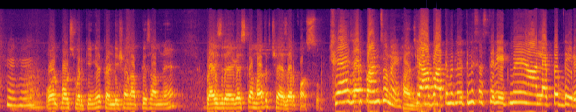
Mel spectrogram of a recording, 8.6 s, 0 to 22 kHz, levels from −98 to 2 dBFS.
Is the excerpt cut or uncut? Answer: uncut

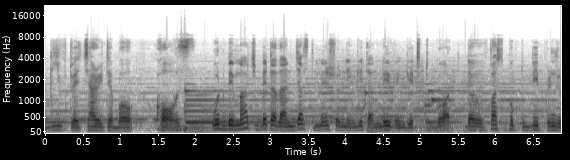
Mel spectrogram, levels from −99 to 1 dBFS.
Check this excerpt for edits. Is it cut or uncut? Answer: cut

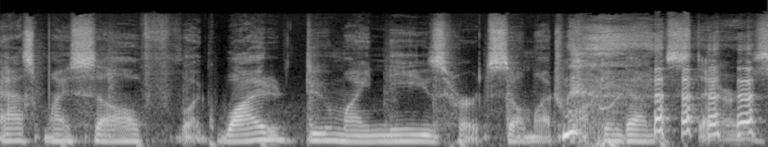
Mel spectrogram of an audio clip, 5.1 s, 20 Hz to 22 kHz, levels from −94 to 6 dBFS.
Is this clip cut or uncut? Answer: uncut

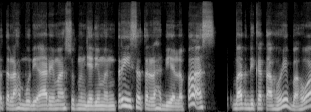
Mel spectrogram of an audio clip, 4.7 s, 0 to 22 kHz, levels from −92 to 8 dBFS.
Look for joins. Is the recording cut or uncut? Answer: cut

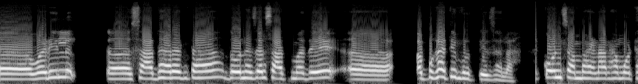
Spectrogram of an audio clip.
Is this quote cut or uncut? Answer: cut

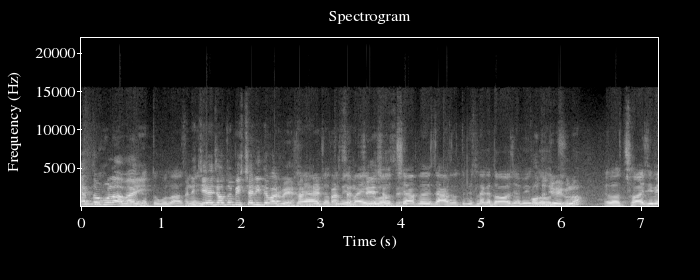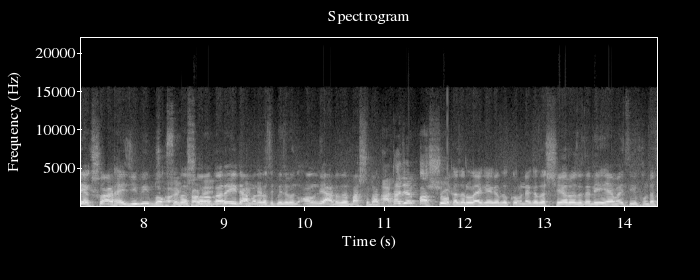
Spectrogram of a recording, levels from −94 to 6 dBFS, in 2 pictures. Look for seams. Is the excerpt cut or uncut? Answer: cut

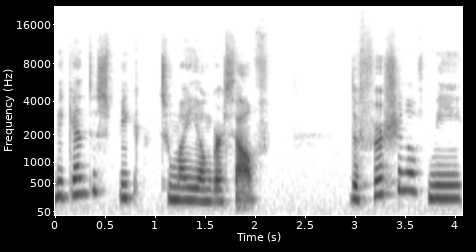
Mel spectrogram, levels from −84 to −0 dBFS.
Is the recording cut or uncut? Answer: uncut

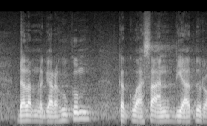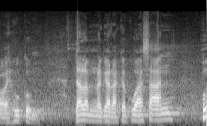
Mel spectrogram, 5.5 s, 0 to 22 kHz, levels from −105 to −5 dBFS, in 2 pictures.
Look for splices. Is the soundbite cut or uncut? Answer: uncut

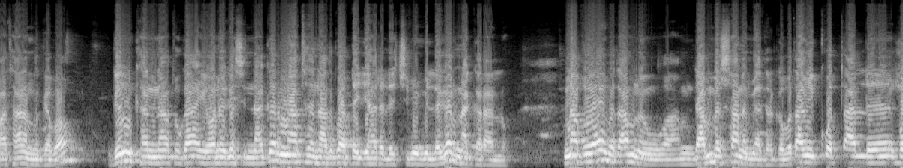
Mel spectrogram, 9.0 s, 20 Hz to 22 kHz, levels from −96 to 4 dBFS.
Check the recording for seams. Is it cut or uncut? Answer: uncut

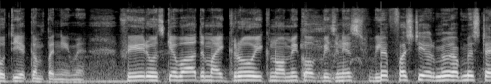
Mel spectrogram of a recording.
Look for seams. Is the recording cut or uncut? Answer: cut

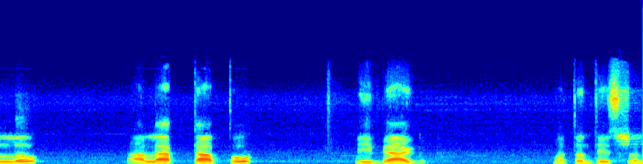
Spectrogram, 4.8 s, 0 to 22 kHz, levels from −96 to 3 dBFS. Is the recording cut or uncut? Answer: uncut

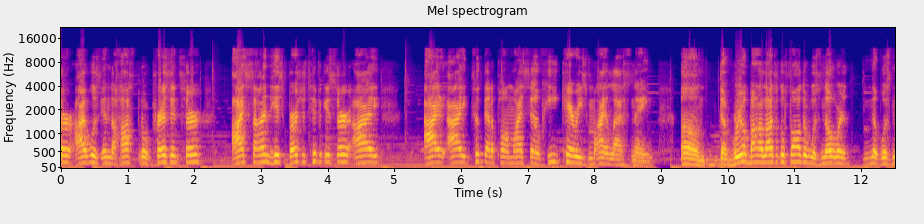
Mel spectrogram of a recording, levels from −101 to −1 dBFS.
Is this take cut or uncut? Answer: uncut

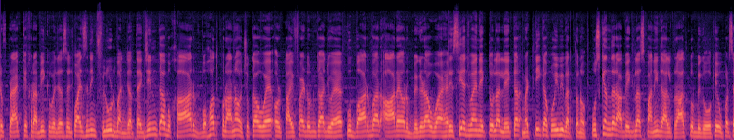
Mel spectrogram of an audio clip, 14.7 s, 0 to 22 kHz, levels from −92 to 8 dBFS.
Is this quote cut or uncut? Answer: cut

